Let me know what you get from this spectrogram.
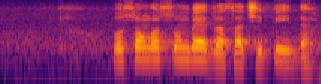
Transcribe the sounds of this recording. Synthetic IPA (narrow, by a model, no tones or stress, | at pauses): usɔŋɡɔsumbɛd͡zwasat͡ʃʰipʼiːda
